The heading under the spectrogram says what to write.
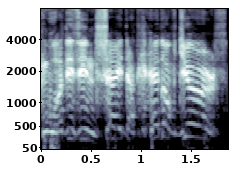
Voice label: killed friend, separatist; player vo

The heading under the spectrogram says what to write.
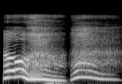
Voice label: defibrillator, russian; Producer

